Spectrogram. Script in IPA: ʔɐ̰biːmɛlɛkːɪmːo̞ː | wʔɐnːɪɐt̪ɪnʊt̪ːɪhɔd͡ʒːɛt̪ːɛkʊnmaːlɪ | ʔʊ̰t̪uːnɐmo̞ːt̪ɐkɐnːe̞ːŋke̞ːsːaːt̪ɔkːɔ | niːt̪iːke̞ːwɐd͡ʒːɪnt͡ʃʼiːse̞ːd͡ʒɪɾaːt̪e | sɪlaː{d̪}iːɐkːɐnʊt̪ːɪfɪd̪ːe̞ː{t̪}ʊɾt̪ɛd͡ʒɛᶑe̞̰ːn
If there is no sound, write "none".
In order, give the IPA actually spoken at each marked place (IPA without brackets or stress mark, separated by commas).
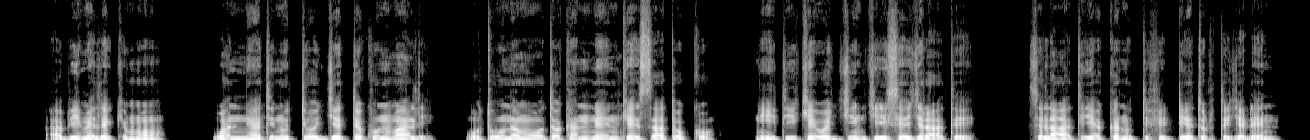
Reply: t̪, t̪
